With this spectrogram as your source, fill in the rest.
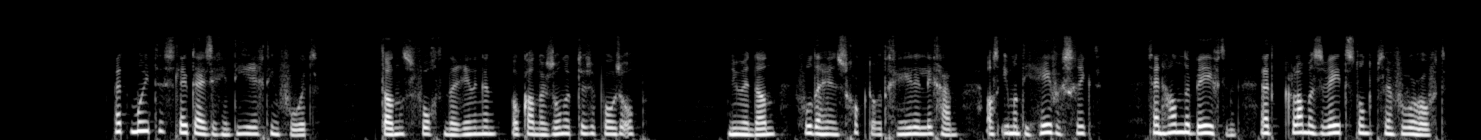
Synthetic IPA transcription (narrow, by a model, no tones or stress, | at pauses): mɛtmujtəsleːp̚dəɦɛjzɪχɪndirɪχtɪŋvʊːɹt | tɑnsfɔlˠʁdəndərɪlɪŋənɛlˠkɑndəɹzɔndəɹtɵs̬əpowzəɔp | nyɛndɑn | v̥ulˠdəɦɛjənsχɔɡd̥ʊːɹɦətχəɦejləlɪχaːm | ʔɑlˠsimɑnt̚dihejvəχsrɪk̚t | z̥ɛjnɦɑndəbejvdən | ɛnɦətklɑməzʋejtstɔntɔpsɛjnvʊːɹɦowft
